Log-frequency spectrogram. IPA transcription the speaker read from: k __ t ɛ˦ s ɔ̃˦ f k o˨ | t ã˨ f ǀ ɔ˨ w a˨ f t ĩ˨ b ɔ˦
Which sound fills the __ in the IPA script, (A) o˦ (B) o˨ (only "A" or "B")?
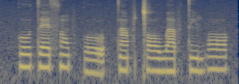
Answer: A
